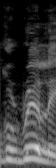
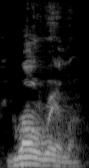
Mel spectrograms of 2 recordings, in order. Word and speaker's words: Glorilla: Do you know who Gorilla is? What's up? Did I say her name correct? Glorilla.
